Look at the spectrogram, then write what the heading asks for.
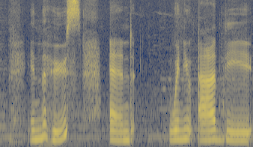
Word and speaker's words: Hüüs: And in Swiss German, they would pronounce it Hüs, in the Hüs.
